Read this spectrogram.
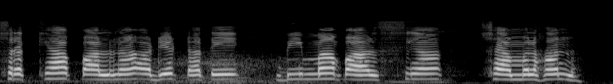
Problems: constant background noise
